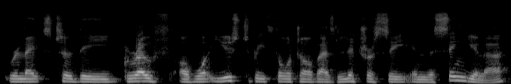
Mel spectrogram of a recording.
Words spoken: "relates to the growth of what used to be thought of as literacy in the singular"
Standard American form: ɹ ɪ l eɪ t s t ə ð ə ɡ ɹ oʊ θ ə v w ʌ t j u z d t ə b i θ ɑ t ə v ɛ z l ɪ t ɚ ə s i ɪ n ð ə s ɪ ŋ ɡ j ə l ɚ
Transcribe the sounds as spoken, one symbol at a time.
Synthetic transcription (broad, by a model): ɹ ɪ l eɪ t s t ə ð ə ɡ ɹ oʊ θ ə v w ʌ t j u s t ə b i θ ɑ t ə v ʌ z l ɪ t ɚ ə s i ɪ n ð ə s ɪ ŋ ɡ j l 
